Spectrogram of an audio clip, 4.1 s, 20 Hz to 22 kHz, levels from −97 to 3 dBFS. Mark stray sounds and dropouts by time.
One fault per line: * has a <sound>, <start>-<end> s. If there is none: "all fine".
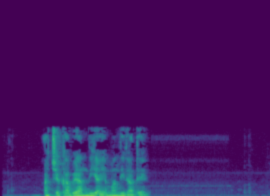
all fine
